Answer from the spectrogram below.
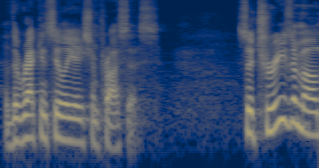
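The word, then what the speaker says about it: Charizomai (χαρίζομαι): Anyone know how to pronounce that? I heard several people say it the wrong way this week. So we'll say it the wrong way right now. Charizomai, of course, is how you say that.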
